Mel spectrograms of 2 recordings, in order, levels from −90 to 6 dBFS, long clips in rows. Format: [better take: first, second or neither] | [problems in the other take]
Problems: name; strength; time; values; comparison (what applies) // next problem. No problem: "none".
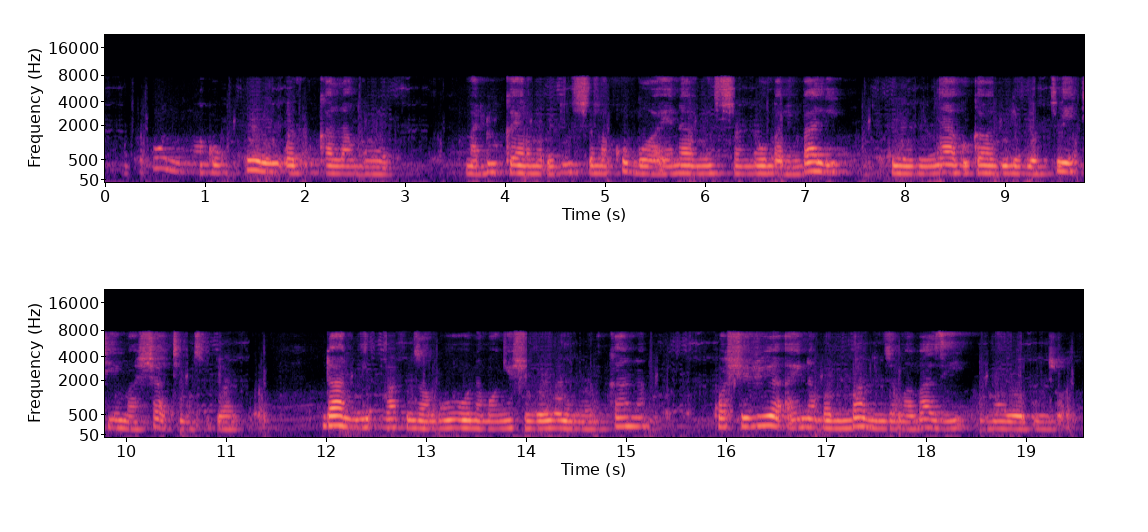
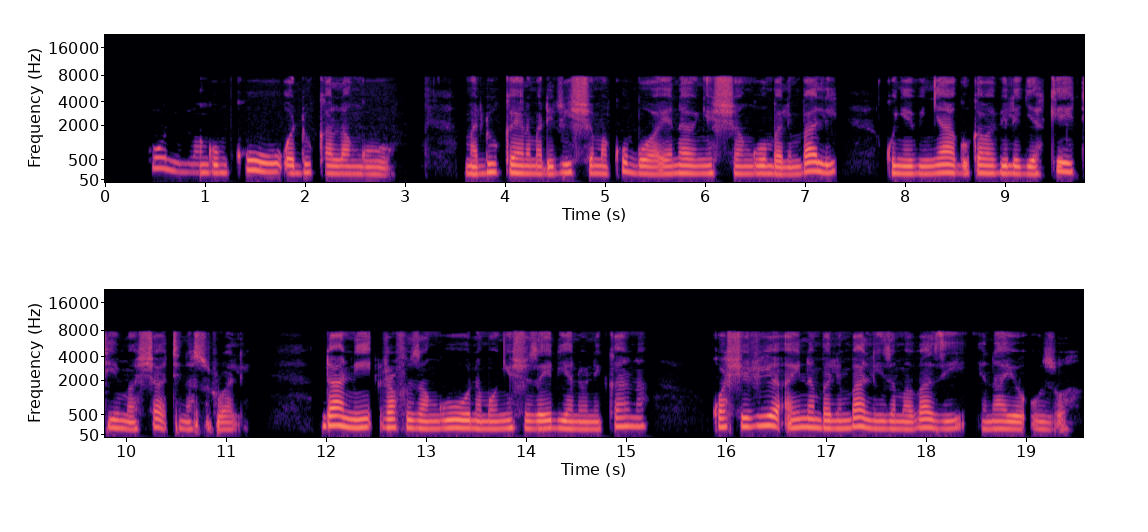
second | noise reduction (neural separator model SepFormer DNS4)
